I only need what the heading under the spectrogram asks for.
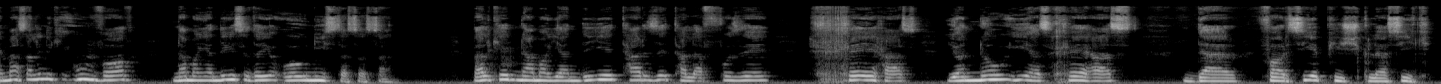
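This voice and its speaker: A man talks through points of language like a patient teacher, with a dark, mellow voice. His tone is husky and a little breathy. He pauses often and restarts phrases as he works each idea through. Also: high voice. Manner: careful, lecturing, with pauses and restarts. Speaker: language scholar. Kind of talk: explanatory discussion.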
